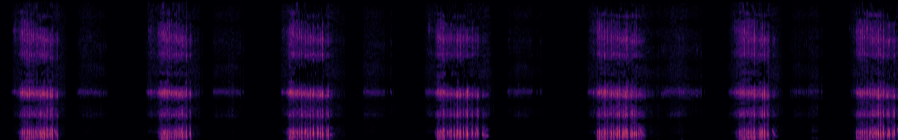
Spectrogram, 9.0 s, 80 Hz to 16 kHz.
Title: 2 month baby snoring, laryngomalacia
